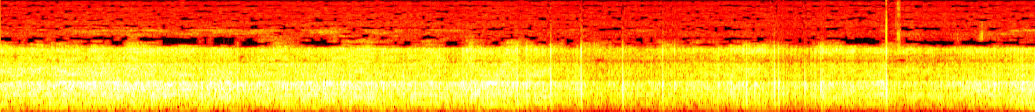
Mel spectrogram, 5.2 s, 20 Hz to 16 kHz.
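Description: Shortwave AM reception of the IRRS NEXUS IBA broadcast on 9640 kHz through a receiver's narrow filter: a steady, muffled rush of static with the station's audio buried in it. The signal fades a little from about three seconds in, with a few static clicks.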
